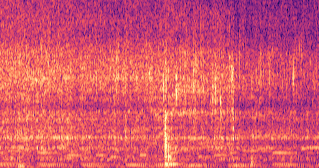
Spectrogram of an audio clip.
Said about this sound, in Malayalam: ഒരു ചെറിയ തക്കാളി ഇവിടെ ഇങ്ങനെ ഇട്ട് കൊടുക്കാം ഇവിടെ ഒന്ന് വഴറ്റി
